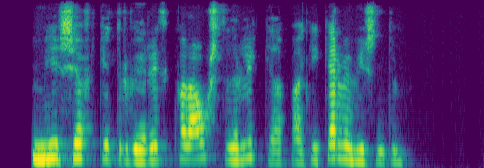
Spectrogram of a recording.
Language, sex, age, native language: Icelandic, female, 30-39, Icelandic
